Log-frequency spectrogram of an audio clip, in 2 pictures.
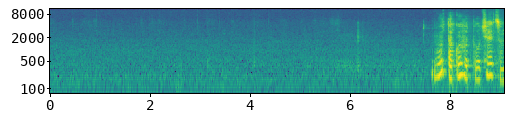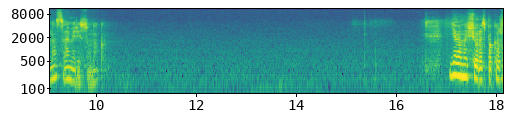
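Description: Knitting needles click softly against each other.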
